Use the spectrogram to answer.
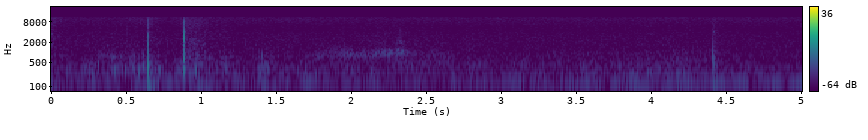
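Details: Bowel sounds (borborygmi) from an adult's noisy stomach: a soft gurgling rumble amid quiet room hum and a few faint clicks.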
